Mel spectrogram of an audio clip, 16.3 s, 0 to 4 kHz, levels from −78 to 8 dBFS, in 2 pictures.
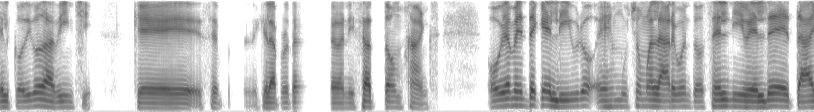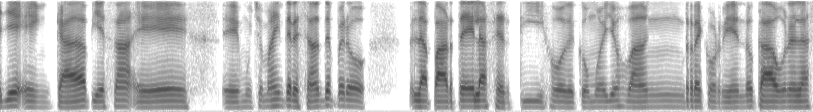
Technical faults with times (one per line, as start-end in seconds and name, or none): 2.96-3.34 call audio freeze
9.03-11.71 jitter buffer speed-up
